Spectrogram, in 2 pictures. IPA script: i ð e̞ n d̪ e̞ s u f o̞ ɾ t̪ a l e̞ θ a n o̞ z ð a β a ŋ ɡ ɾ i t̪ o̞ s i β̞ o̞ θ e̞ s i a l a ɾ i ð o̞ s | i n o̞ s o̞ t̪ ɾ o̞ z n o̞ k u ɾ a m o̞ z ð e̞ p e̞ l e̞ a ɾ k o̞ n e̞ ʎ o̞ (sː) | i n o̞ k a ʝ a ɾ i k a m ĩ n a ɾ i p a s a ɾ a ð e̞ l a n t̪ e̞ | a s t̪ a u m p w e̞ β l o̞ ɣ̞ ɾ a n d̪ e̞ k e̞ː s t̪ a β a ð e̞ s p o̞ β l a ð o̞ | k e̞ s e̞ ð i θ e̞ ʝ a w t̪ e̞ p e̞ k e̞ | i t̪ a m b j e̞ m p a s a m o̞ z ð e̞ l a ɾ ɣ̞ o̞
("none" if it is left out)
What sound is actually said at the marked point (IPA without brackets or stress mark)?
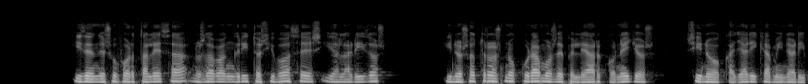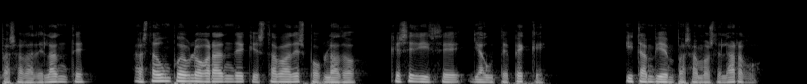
sː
